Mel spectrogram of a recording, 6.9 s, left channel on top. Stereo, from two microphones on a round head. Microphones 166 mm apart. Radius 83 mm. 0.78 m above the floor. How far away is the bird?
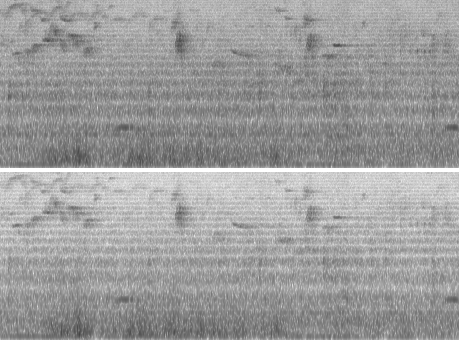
No bird in this recording.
